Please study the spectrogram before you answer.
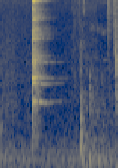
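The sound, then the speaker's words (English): Glasses of Red Lion cocktail clink together in a toast: one bright, ringing chime that fades quickly, followed by a couple of softer, shorter glassy knocks. No one speaks. “The Red Lion, cheers.”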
